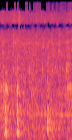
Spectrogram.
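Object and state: Nothing is struck.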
